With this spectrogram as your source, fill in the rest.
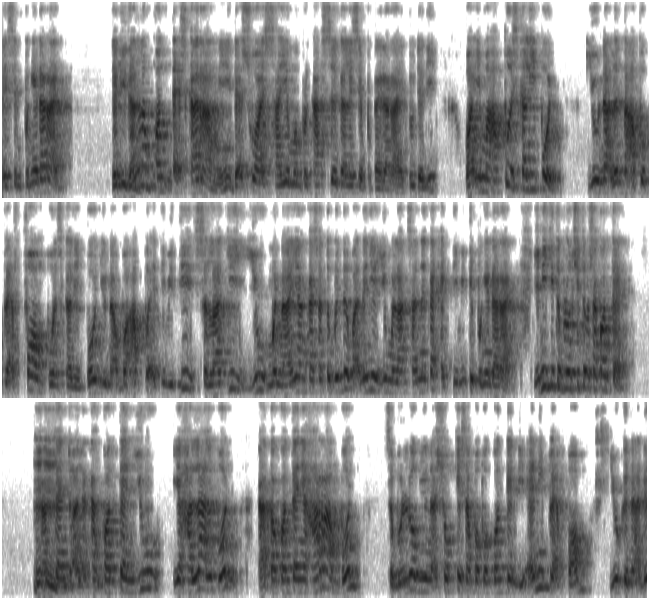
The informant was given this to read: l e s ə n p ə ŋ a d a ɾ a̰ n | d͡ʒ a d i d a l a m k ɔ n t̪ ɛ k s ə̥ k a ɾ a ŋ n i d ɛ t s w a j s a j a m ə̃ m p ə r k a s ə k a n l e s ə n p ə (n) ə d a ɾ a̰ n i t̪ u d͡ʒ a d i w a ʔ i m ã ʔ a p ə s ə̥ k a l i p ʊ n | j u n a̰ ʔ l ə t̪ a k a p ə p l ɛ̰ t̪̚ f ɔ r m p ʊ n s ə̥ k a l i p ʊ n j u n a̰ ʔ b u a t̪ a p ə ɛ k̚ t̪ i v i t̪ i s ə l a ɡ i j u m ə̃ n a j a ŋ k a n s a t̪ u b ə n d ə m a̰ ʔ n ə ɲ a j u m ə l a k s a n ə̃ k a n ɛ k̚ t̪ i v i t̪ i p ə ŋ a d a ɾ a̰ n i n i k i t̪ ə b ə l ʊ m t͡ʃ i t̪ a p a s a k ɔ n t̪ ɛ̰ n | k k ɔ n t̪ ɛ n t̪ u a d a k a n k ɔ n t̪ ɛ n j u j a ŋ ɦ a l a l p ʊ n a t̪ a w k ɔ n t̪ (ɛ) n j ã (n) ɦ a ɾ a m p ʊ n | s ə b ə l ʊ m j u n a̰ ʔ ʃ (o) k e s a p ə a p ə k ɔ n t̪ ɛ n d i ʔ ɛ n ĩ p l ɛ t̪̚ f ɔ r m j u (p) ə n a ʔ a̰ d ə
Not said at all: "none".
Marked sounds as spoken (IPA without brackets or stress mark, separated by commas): ŋ, ɛ, ŋ, o, k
